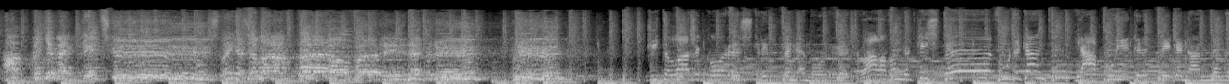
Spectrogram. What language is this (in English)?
Czech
